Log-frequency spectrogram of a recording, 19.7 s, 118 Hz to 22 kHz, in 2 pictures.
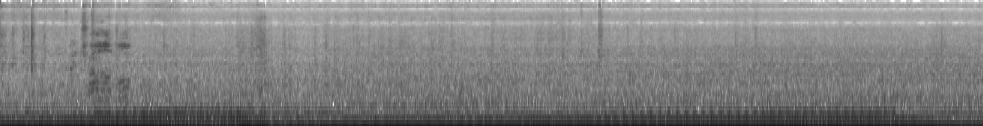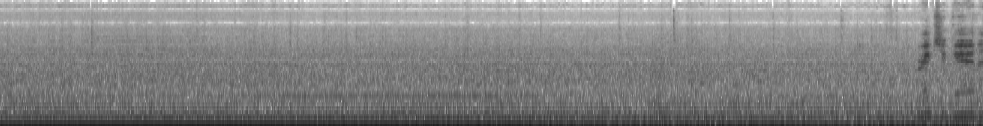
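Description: A 1980s Corvette sports car, about 40 years old, is driven through turns. Its engine gives a close, steady, loud drone that shifts pitch twice as the revs drop, then settles into an even cruising hum.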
